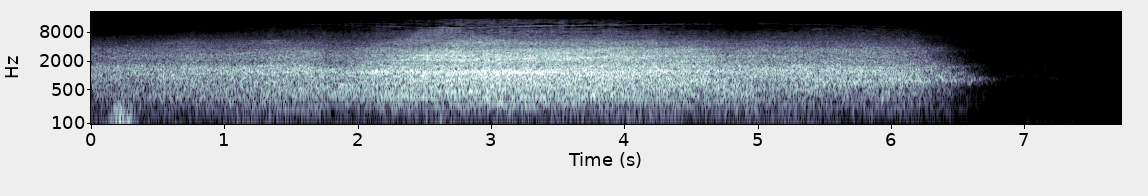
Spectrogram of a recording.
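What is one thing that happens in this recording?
A city bus drives past close by.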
